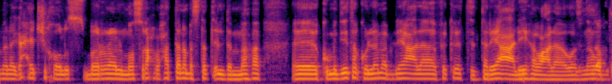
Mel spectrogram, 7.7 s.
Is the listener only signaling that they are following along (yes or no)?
no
